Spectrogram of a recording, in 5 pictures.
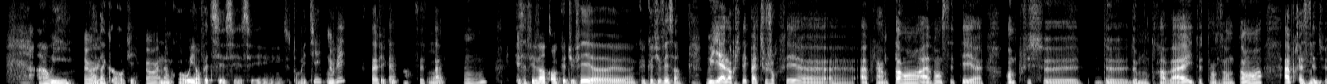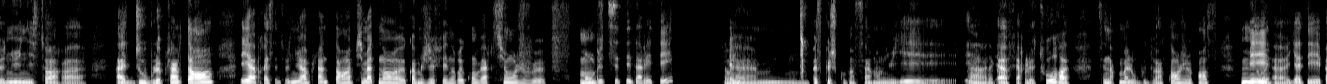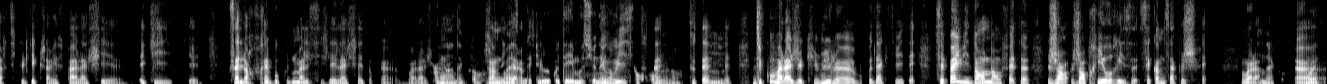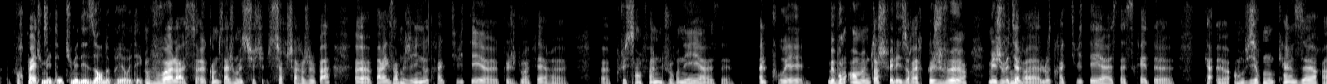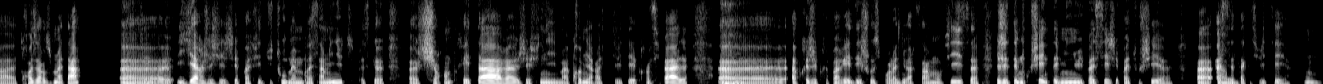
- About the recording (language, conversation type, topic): French, podcast, Comment créer de nouvelles habitudes sans vous surcharger, concrètement ?
- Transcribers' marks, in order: other background noise; tapping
